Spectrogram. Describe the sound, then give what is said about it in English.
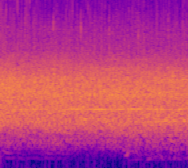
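A basketball arena crowd roars and cheers in a steady, loud wash of noise that holds without letup for a couple of seconds, with no single voice standing out, during a Mavericks–Jazz series game as Powell bounces once, taps both thighs and misses a free throw. “Crowd making noise as Powell bounces once, taps both thighs, and misses the free throw.”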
